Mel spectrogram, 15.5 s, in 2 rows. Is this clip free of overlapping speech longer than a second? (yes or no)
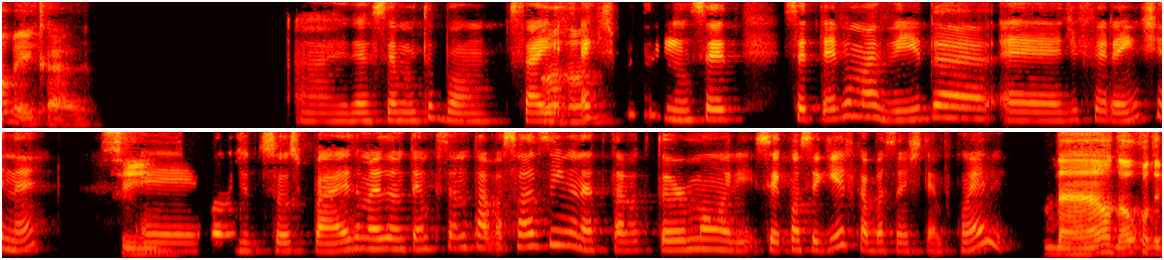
yes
